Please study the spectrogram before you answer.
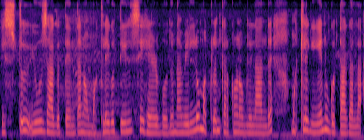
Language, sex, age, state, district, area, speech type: Kannada, female, 18-30, Karnataka, Chikkamagaluru, rural, spontaneous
